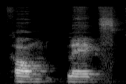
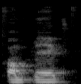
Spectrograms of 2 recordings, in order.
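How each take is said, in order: First: "complex" broken into two separate syllables; "complex" with a gap mid-word; split syllables. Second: Said in the usual way. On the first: Shown as a demonstration. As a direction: sound out "complex" slowly in syllables. Word split by syllable, then whole.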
